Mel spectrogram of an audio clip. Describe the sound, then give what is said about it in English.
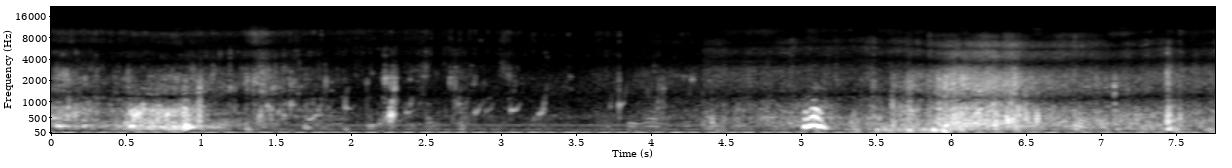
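Splintering crashes of a small tree being smashed out of the way by an elephant outdoors, a few rough bursts of cracking and snapping branches, with one sharper loud snap midway, over steady rushing background noise. “The elephant has just smashed a small tree out of the way.”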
